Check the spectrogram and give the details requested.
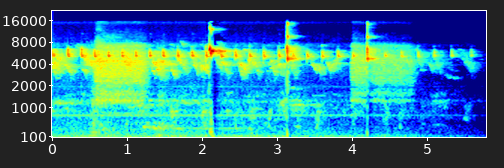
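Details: Fighter lovebird giving a long ngekek chatter in reply to another lovebird after being lured with a calling bird. Rapid series of high, sharp chirps, about five per second, with a few louder accented notes, gradually fading toward the end.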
